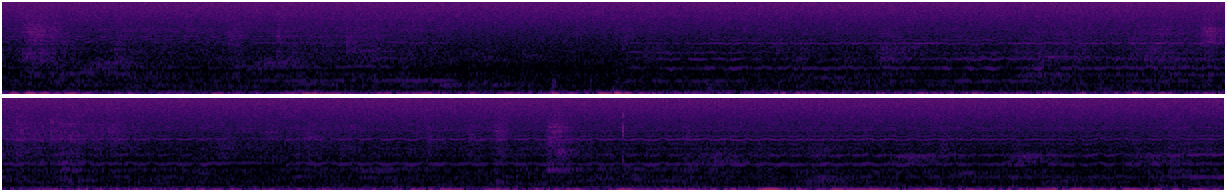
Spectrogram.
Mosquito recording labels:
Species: Anopheles funestus s.l.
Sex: female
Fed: unfed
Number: one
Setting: cup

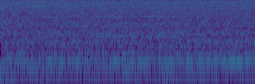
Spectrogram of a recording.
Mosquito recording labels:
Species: Anopheles gambiae s.s.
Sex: female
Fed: unfed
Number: one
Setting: insect culture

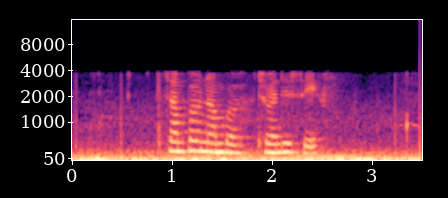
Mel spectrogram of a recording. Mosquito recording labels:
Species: no mosquito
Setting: cup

